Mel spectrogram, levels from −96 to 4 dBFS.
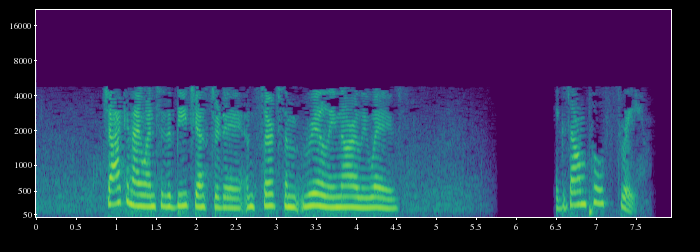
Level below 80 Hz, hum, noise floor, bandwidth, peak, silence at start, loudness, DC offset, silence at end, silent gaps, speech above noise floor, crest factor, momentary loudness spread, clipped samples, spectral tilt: -48 dBFS; none; -50 dBFS; 5 kHz; -2 dBFS; 0.85 s; -16 LUFS; under 0.1%; 0.45 s; 5.80-6.42 s; 34 dB; 14 dB; 11 LU; under 0.1%; -9.5 dB/octave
